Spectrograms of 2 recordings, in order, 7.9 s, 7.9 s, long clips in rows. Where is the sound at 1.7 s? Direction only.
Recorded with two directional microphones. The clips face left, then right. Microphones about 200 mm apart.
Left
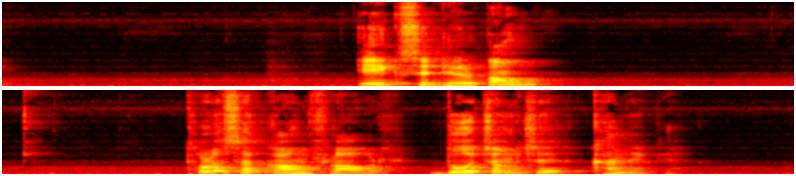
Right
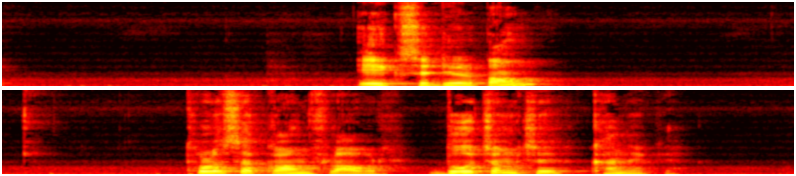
40° right (ahead or behind).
